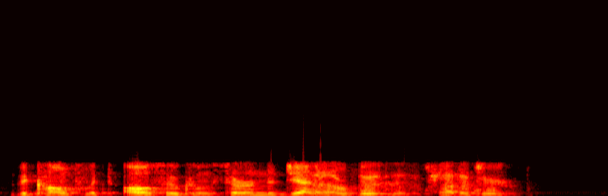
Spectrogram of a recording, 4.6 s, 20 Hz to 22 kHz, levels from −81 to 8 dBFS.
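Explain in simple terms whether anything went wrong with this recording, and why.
Something goes wrong from 2.34 to 4.0 s, right after "conflict also concerned the": a codec payload misread. The receiving end takes the G.726 code words in the wrong bit order, so it decodes the right amount of data with every value scrambled, and the speech drowns in harsh, grinding distortion. A dropout would go silent. Ordinary G.726 hiss, audible only faintly elsewhere, stays mild and follows the speech. This stays harsh throughout and then snaps back to clean.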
